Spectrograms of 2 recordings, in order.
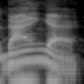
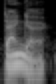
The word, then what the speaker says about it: dango: No, well, we're talking about dango. – Yeah, dango. Which I actually looked up how you pronounce it, and that is correct. Dango.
